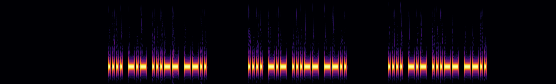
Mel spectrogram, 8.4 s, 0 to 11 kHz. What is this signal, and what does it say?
Morse code, heard as a keyed tone, about 40 wpm, 700 Hz. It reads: HK3Z HK3Z HK3Z
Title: DXCC-100 Call Signs - 4 Characters - Repeated 3x - 40wpm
